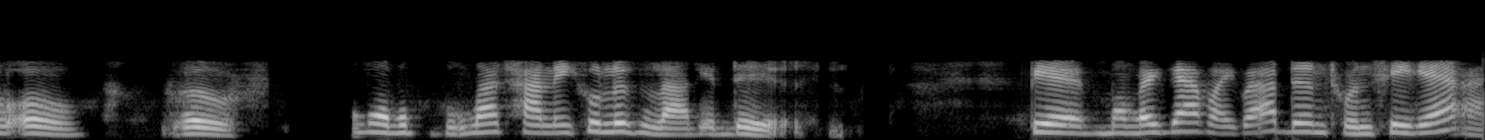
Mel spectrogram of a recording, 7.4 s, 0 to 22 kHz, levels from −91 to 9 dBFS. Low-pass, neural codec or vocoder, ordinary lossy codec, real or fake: 3.6 kHz; codec, 16 kHz, 1 kbps, X-Codec, HuBERT features, trained on LibriSpeech; none; fake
